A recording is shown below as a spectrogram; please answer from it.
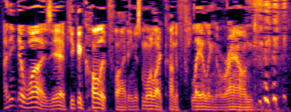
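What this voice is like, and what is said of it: Mixed Australian-New York accent. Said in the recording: “as you can hear from the voice... You'd be kicked out of Melbourne for an accent like that... New York, isn't it?... born in Sydney, bred right. in New York.”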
